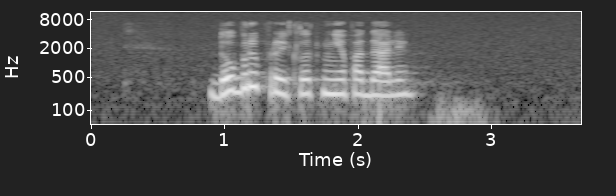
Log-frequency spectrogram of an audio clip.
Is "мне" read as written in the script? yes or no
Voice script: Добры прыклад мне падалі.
yes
